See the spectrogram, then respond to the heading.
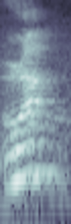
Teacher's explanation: நாக்கை நன்றாக உள்ளே மடித்து வைத்து உச்சரிக்க வேண்டும் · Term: சிறப்பு நகரத்தை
